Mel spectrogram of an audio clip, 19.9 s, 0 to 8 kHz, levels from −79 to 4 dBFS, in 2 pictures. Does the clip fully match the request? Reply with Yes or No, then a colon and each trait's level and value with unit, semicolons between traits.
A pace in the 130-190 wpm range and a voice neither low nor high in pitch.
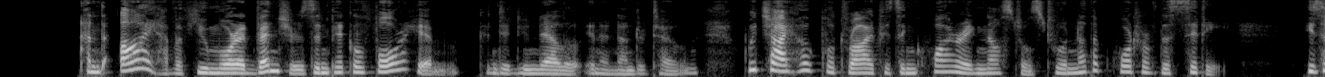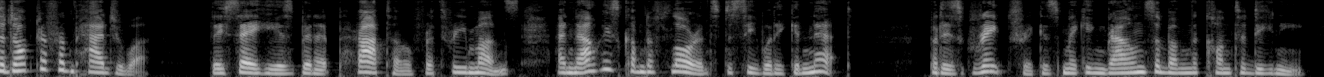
No: average, 200 wpm; medium, 180 Hz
